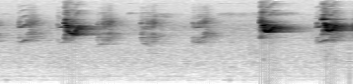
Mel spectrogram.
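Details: Brown-throated sunbird (kolibri kelapa) giving wiceh notes, sung gacor. Soft high chirps grow into two loud, sharp, slightly buzzy chips near the end, spaced about half a second apart.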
